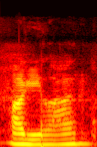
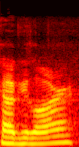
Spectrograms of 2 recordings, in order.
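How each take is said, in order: First: The R is said with a trill. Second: The R is said without a roll. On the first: The speaker calls it right. "You're supposed to like roll the R" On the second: The speaker calls it wrong. "So weird I say it like that"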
